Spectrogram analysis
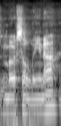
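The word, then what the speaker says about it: Mosa Lina: I've had recently was Mosalina, if you've heard about that game. No, I haven't. How do you spell that? Mosa. It's like Mona Lisa, but backwards. Mosalina.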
